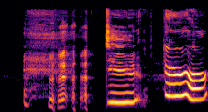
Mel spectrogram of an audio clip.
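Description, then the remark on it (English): A small dog named Riley gives a little howl: a quick run of choppy, whiny yips, then two sustained high-pitched tonal notes, the second wobbling up and down in pitch. No one talks. “This little dog named Riley made a sound, like a little howl sound.”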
